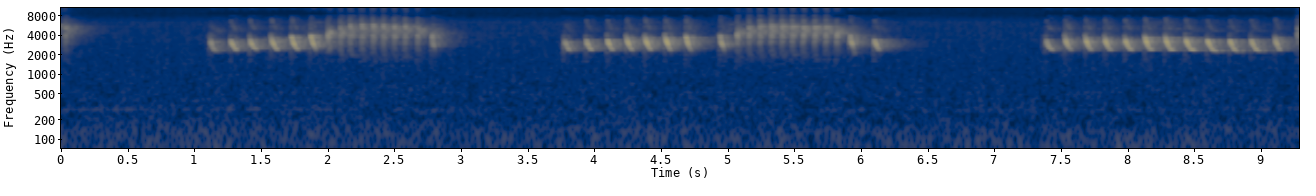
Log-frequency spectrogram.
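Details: Male olive-winged bulbul repeating its song: three bursts of rapid, chattering high notes, each swelling upward into a higher arched trill before dropping back.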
